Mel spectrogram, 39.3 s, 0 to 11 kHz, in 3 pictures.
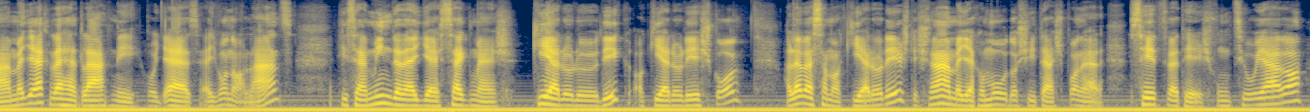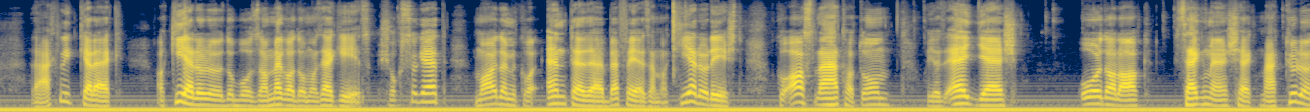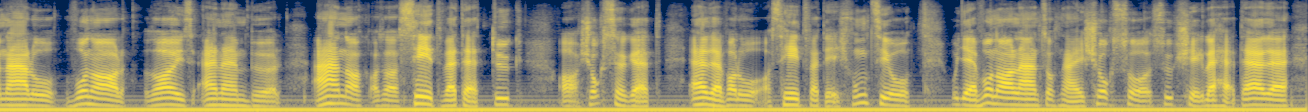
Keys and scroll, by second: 8.0 Escape, 20.0 Return, 23.1 Escape.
